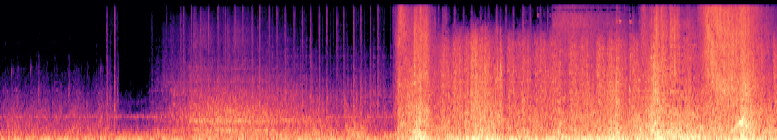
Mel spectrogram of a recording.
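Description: Blades whoosh and clash in a fight.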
